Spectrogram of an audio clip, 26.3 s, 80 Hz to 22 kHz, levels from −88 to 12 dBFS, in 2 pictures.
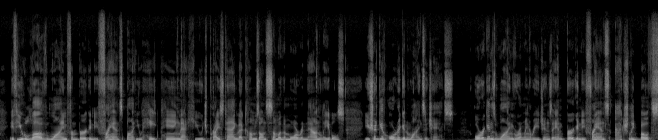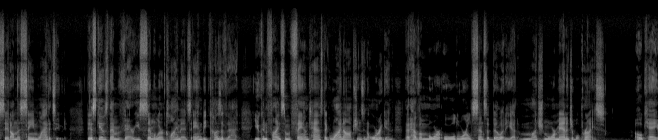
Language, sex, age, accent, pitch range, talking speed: English, male, 30-49, American, 125-170 Hz, 170 wpm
